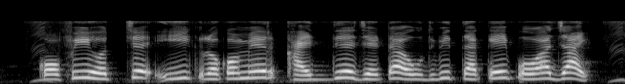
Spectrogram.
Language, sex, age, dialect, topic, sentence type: Bengali, female, 18-24, Jharkhandi, agriculture, statement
